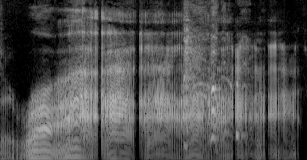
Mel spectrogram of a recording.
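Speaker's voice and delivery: rasping rah ah ah, fading to breath; a grinding groan trailing off; imitated weird noise. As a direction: mimic the creepy noise again. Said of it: "And he just".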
